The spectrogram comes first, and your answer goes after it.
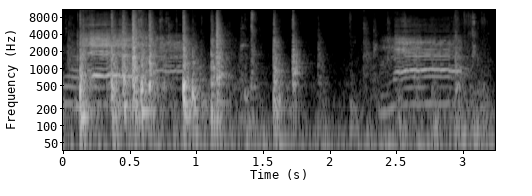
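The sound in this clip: Sheep bleat loudly during the shearing of a large flock with lambs. Several harmonic, wavering cries come at the start and again near the end, with thumps and shuffling noises between them.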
